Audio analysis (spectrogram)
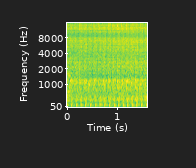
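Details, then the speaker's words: Raider 150 carb, hot idle after a long ride: sharp light clatter at roughly eleven taps a second over the engine thump, ticking from the head, absent when cold; owner suspects compression release or tensioner, cause unconfirmed. "Ayan ganyan na siya lumalagitik na siya ng ganyan pero pagka malamig Wala naman"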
